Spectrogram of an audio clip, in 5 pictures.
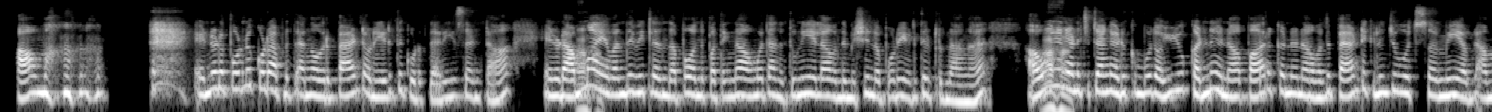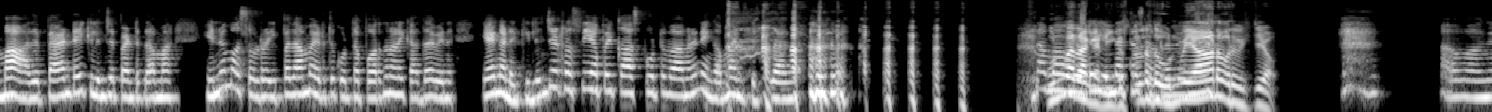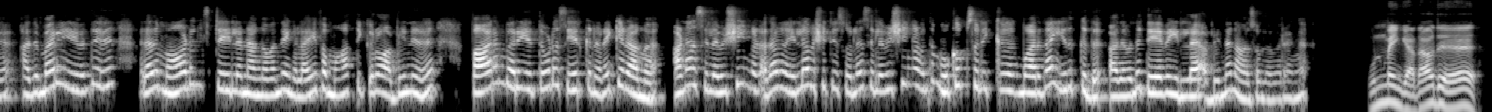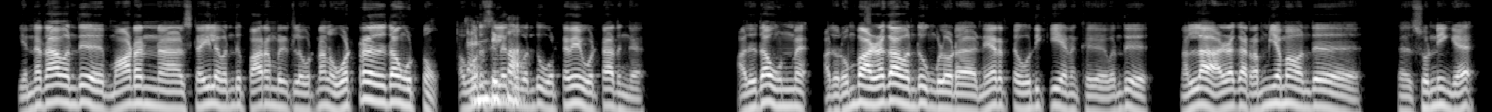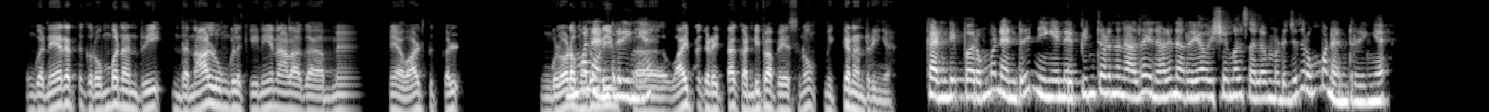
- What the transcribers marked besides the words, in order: laughing while speaking: "ஆமா"; in English: "ரீசென்ட்டா"; laugh; laughing while speaking: "உண்மை தான். நீங்க சொல்றது உண்மையான ஒரு விஷயம்"; laughing while speaking: "திட்டுறாங்க"; laughing while speaking: "நம்ப அவுங்கக்கிட்ட என்னத்த சொல்றதுங்க. ஆமாங்க"; in English: "மாடர்ன் ஸ்டைல்ல"; in English: "மாடர்ன் ஸ்டைல"; other background noise
- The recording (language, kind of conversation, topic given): Tamil, podcast, மாடர்ன் ஸ்டைல் அம்சங்களை உங்கள் பாரம்பரியத்தோடு சேர்க்கும்போது அது எப்படிச் செயல்படுகிறது?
